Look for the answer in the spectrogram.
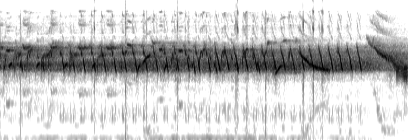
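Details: Dense, lively goldfinch twittering: a non-stop run of quick high chirps and trills that ends in a short downward slur.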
